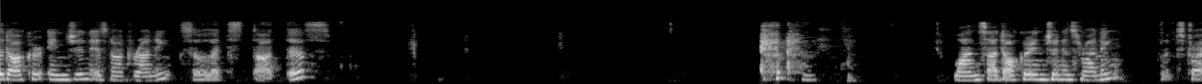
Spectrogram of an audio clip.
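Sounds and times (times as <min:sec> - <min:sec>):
person coughing: 0:07.6 - 0:08.4.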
